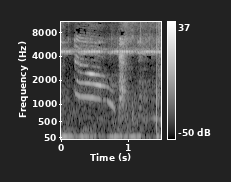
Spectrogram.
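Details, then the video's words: A kitten that lost its mother meows to people through the night: one clear falling meow with stacked harmonics, followed by a short click, over a steady high insect drone and low background hum. "밤새 사람에게 말하는 아기 고양이"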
